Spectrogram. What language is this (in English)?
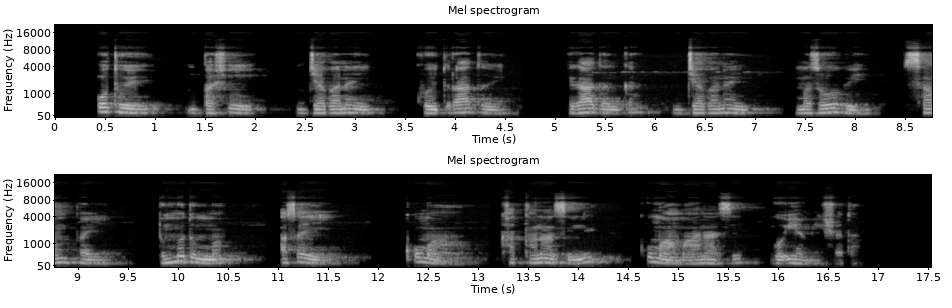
Wolaytta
